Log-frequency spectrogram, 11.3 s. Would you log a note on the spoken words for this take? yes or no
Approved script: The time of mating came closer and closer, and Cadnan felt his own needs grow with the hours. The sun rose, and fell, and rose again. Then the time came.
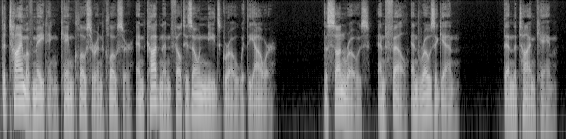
yes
